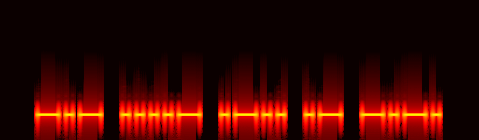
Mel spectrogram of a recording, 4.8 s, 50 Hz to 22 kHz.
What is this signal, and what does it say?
Morse code, heard as a keyed tone, about 20 wpm, 700 Hz. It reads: K4LAC
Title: Speed Racing - USA Call Signs 17wpm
